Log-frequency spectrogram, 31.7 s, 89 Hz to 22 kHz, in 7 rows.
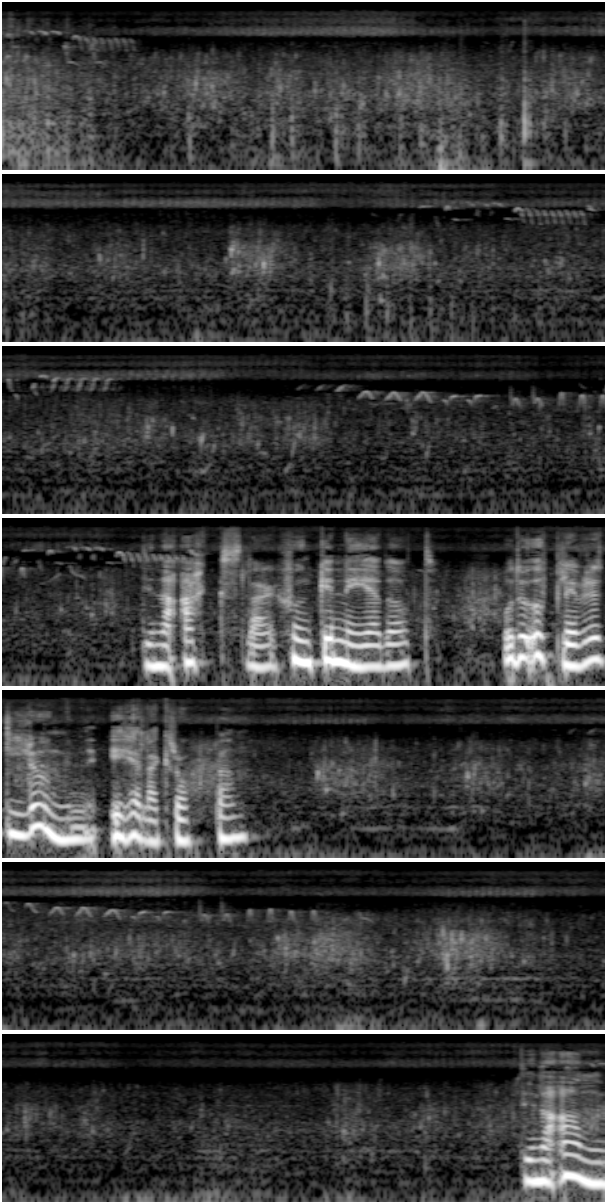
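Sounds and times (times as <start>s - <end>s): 
bird wings flapping: 0.0s - 4.6s
babbling stream water rushing: 0.0s - 9.0s, 14.7s - 22.9s, 23.5s - 31.6s
birds splashing and bathing in a babbling stream: 0.0s - 31.6s
speech: 14.6s - 20.0s, 31.1s - 31.6s.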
